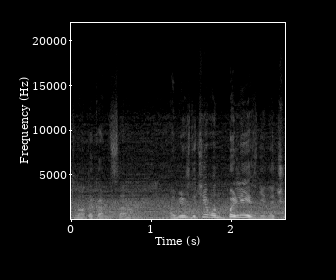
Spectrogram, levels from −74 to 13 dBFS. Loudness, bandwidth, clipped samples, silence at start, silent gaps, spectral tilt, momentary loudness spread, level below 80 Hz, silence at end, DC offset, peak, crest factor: -19 LUFS; 14 kHz; under 0.1%; 0 s; none; -6 dB/octave; 11 LU; -48 dBFS; 0 s; under 0.1%; -2 dBFS; 18 dB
